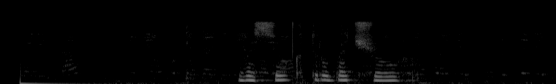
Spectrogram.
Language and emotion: Russian, sad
